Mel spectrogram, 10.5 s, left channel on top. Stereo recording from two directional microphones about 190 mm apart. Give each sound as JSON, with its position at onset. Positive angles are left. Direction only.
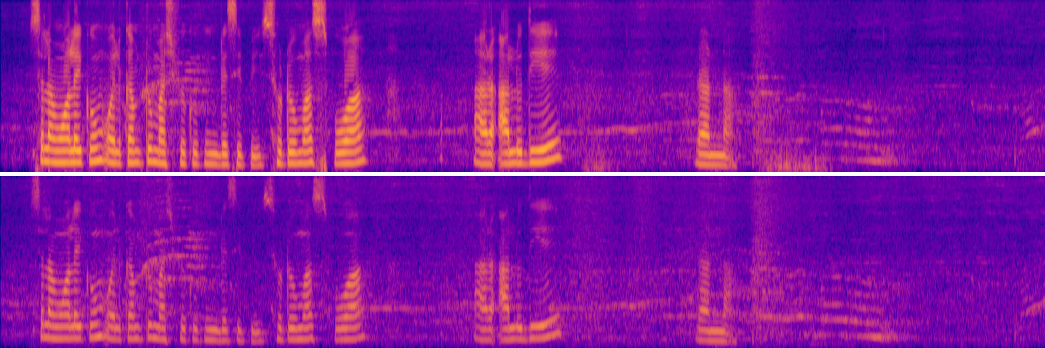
{"t": 0.3, "sound": "speech", "side_deg": 30}
{"t": 4.7, "sound": "speech", "side_deg": 35}
{"t": 6.9, "sound": "speech", "side_deg": 35}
